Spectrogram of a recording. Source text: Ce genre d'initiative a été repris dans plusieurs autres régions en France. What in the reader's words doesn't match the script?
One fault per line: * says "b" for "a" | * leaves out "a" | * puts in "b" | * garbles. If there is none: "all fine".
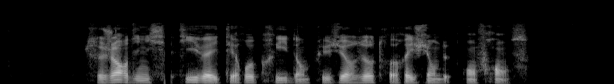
all fine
